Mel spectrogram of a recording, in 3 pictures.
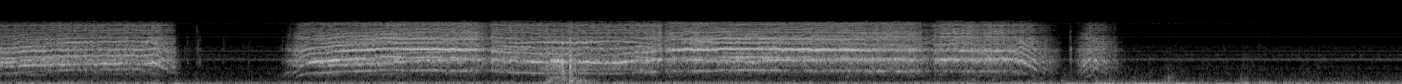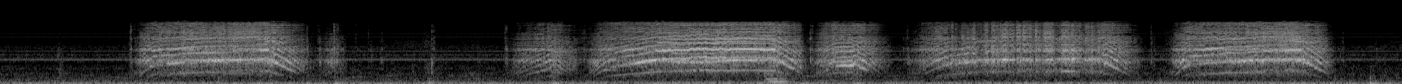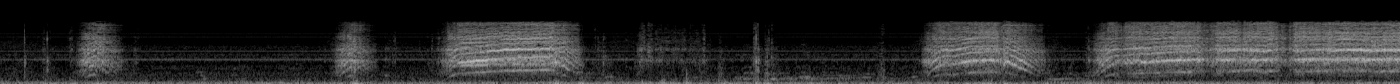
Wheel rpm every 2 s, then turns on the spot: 110, 60, 160, 160, 160, 50, 0, 10, 80, 10, 110, 70, 120, 80, 10, 0, 60, 20, 20, 60, 150.
34-36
